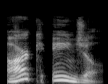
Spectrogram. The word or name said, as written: archangel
